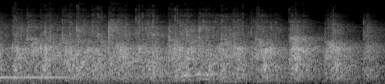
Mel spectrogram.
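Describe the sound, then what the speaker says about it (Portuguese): A church congregation claps in praise, a steady dense patter of many hands filling the room at close range, with no voices over it. "as palmas que louvam o nome do Senhor Jesus"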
